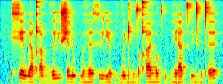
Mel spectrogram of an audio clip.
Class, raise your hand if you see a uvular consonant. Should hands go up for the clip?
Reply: yes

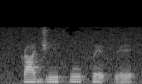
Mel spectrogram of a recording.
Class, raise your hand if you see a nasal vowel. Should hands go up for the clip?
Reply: yes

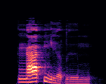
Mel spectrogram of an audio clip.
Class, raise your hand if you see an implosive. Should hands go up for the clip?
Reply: yes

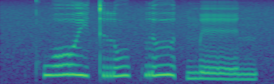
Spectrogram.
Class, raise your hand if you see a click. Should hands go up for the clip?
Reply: no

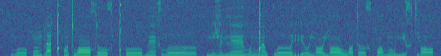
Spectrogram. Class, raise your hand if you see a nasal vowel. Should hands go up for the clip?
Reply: yes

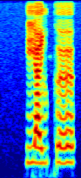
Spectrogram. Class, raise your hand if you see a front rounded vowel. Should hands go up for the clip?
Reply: yes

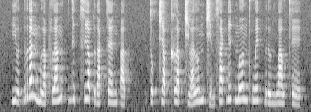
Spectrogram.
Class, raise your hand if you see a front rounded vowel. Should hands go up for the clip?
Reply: no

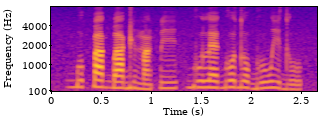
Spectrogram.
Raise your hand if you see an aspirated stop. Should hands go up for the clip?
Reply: no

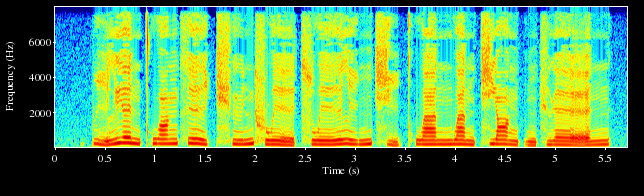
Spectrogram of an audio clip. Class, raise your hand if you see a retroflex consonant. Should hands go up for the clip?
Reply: yes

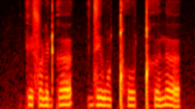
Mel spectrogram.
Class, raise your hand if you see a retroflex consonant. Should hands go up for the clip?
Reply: yes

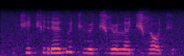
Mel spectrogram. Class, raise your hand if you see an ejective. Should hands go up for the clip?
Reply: no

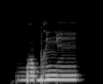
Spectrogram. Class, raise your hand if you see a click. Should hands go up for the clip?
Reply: no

